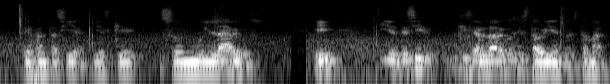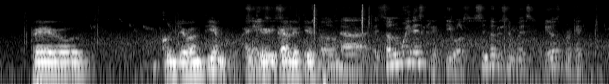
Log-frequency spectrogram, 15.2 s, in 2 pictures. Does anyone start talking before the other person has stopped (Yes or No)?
Yes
